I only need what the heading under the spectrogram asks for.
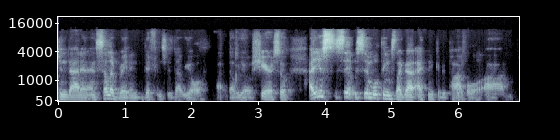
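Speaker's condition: No condition

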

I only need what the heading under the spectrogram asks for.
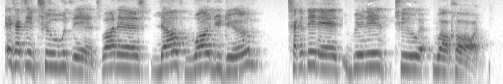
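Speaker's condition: Down syndrome; Down syndrome since birth

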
